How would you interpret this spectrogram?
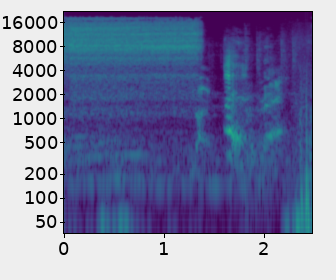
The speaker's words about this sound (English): It looks like a jar hooked up to a spray gun? Ah, fantastic. Rum punch for everyone.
